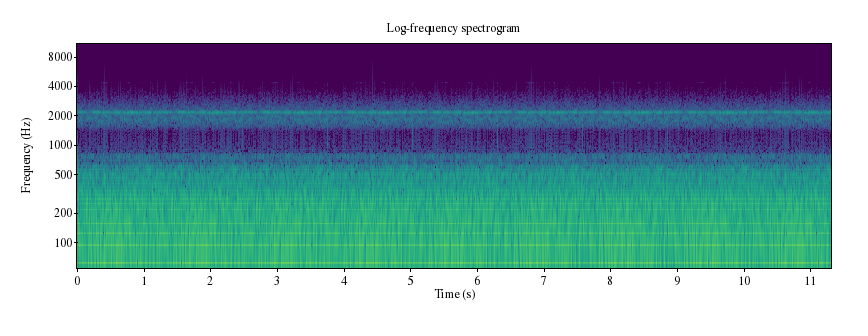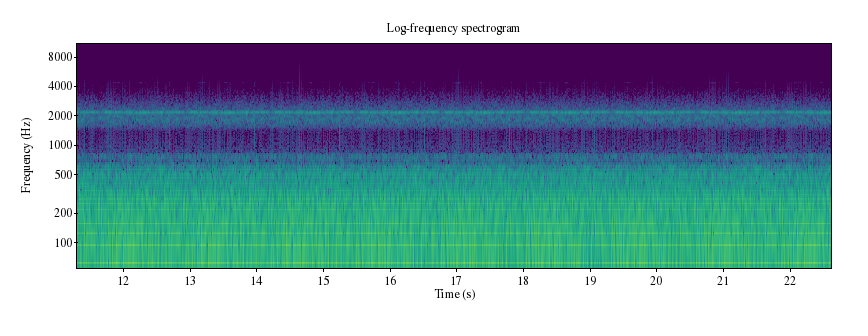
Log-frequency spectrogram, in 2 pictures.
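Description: A jet engine roars steadily with a high whine.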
